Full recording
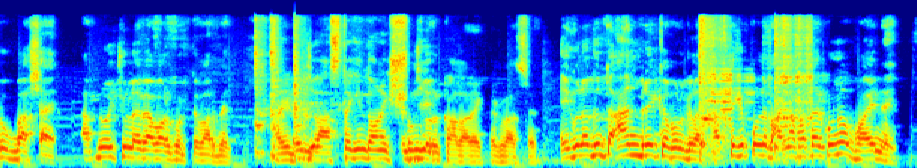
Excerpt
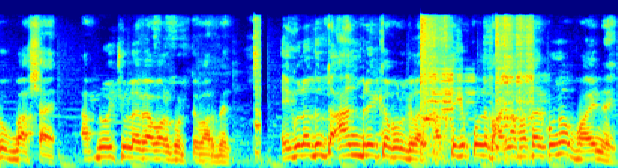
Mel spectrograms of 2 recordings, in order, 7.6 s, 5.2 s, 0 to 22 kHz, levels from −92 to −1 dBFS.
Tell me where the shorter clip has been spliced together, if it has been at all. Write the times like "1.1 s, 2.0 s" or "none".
2.1 s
